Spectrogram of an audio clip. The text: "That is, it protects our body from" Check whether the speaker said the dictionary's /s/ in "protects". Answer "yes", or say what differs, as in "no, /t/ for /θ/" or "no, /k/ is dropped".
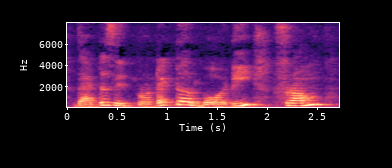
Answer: no, /s/ is dropped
